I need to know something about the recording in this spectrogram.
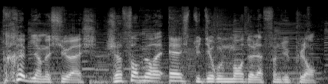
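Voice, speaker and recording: A man performs a suave villain with formal, theatrical menace. His mid-pitched voice moves in lively swings. Clear music sits behind this audio drama. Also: brisk, close to an everyday voice. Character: suave, menacing male villain running illegal auction. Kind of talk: French audio drama dialogue.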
